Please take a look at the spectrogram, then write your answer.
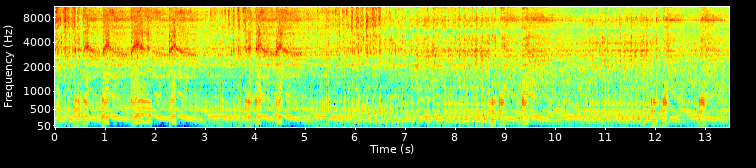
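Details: Rebuilt Husqvarna 266XP chainsaw on first run after top-end install, carb not finally tuned: repeated throttle blips climb slowly off idle before screaming; sluggish low-end acceleration.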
